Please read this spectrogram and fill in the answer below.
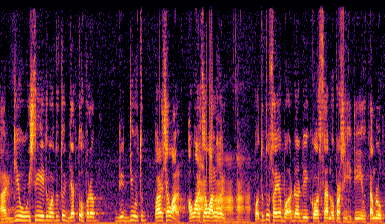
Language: Malay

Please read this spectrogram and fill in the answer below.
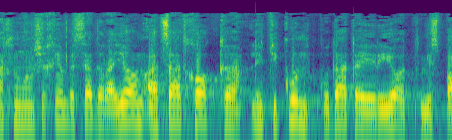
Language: Hebrew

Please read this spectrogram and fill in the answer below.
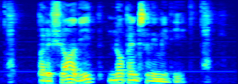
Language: Catalan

